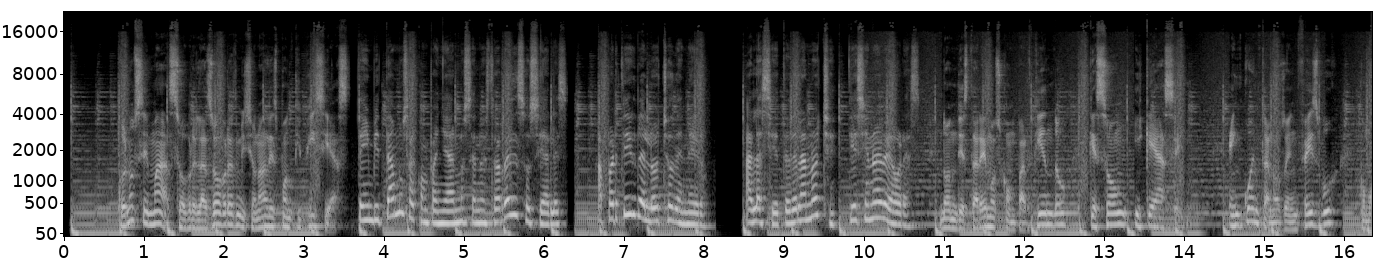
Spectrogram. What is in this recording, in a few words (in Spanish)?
spot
